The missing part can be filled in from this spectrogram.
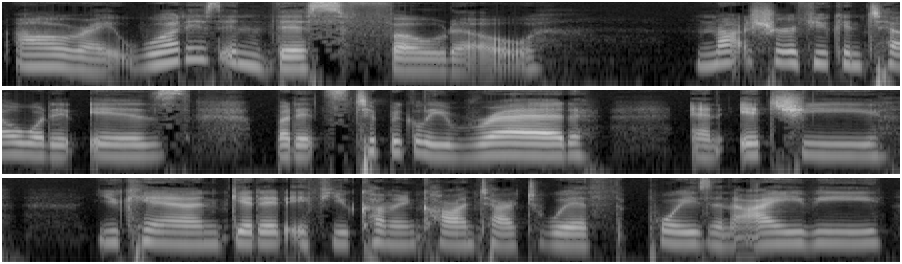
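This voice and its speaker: A woman teaching English vocabulary, speaking slowly and carefully and repeating words for learners. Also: mid-range voice, fairly even intonation, fairly bright tone, clean tone, no echo. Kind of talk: slow, clear vocabulary lesson.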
